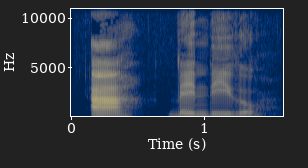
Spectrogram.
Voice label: "ha vendido", spanish

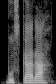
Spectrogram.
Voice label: "buscara", spanish

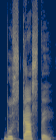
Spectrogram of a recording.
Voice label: "buscaste", spanish

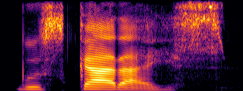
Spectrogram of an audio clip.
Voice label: "buscarais", spanish

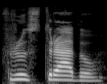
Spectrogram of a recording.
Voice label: "frustado", spanish

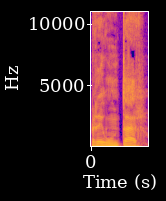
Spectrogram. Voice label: "preguntar", spanish

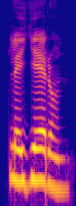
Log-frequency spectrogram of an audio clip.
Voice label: "leyeron", spanish

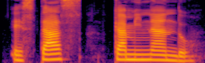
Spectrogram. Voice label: "estas caminando", spanish

